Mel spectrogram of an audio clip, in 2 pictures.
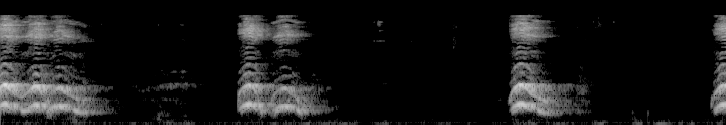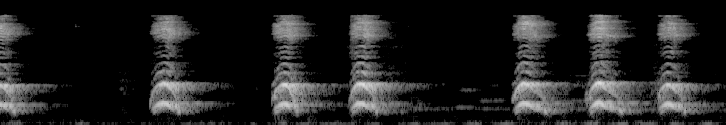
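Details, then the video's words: Grey parrot giving repeated short, harsh, bark-like calls in bursts of two or three, spaced by pauses of one to two seconds, in a quiet indoor setting. "grey parrot talking"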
